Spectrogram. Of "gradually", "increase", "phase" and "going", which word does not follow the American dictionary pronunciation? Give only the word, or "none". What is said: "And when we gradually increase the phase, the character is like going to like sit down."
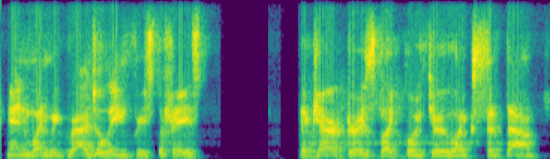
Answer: none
